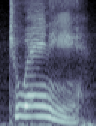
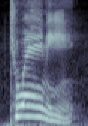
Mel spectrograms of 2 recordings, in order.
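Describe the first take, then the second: First: The word is said lightly with sounds reduced. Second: The word is said lightly with sounds reduced.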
